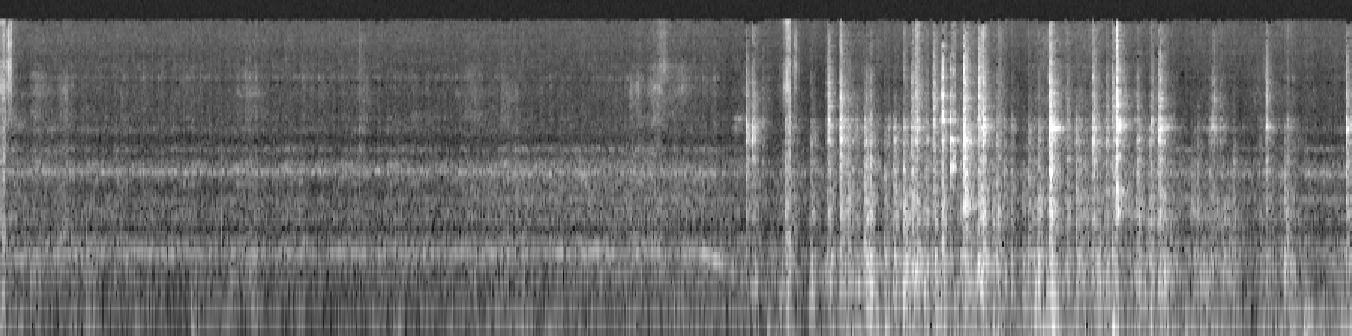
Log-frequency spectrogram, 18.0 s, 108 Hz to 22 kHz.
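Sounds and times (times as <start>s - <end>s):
washing machine motor hum: 0.0s - 18.0s.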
